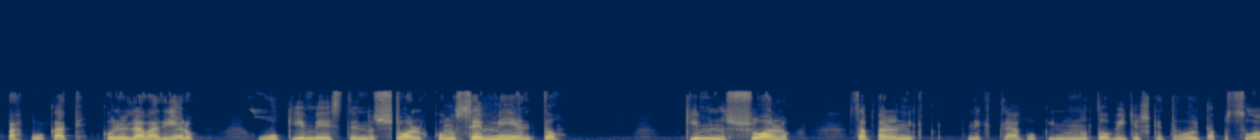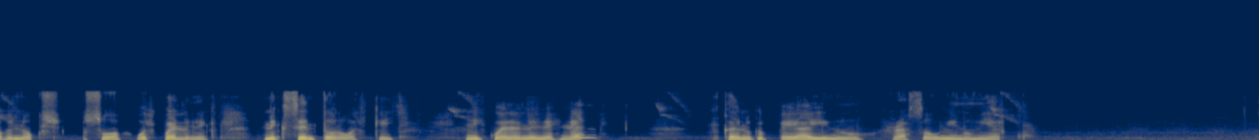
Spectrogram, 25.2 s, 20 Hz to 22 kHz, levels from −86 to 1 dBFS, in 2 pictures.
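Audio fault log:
3.91–3.99 s and 10.44 s: unconcealed Bluetooth headset packet loss. Headset packets dropped and nothing filled them. The speech has abrupt holes, about 68 ms in the first stretch and 15 ms in the second.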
